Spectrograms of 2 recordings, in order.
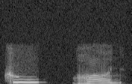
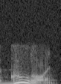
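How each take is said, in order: First: Slow "couronne" in two syllables, starting with K; correct hard K. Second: "gouronne" with a voiced G at the start; wrong G pronunciation. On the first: Teacher confirming the right word for pupil, slow hard K. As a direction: stretch "couronne" as "cou", then "ronne". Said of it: "c'était bien couronne". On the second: Teacher showing pupil the mistake, wrong G pronunciation. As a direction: say "gouronne", G in place of K. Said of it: "et pas gouronne". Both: Shown as a demonstration.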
